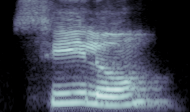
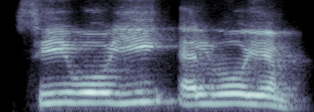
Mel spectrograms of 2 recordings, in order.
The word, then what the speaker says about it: coelom: You listen carefully how the words I am pronouncing. Germinal layers, coelom, COELOM, coelom, segmentation, notochord.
